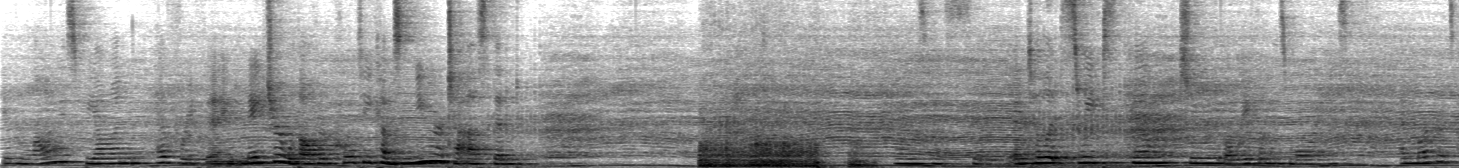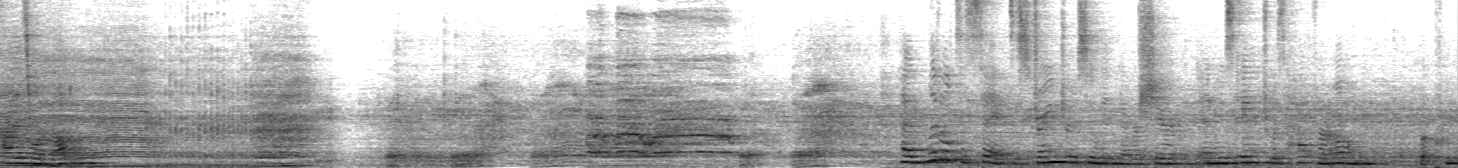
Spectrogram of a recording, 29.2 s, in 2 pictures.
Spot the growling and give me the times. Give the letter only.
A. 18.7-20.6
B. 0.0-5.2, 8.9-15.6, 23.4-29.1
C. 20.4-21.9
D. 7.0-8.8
D.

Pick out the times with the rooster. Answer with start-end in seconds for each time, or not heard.
20.4-21.9.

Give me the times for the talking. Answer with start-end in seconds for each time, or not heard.
0.0-5.2, 8.9-15.6, 23.4-29.1.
